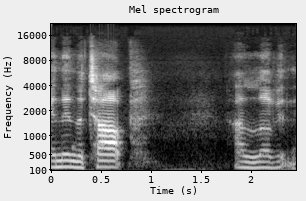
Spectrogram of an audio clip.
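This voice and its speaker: The man talking has a high pitch. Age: 60s. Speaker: woodturner. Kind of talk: tutorial. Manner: casual, with many fillers.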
